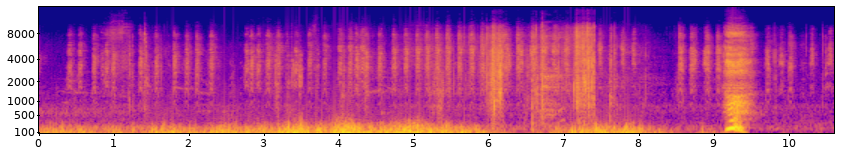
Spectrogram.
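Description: Camera handling noise: a rumble with many sharp clicks and scrapes as the camera is moved about, for about eight seconds. Near the end, one loud short call falls in pitch.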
